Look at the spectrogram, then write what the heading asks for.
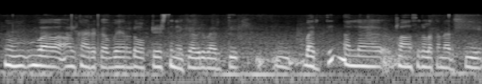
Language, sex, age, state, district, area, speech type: Malayalam, female, 45-60, Kerala, Thiruvananthapuram, rural, spontaneous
